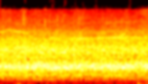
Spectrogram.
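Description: A steady, dense roar of applause and cheering from a large cricket crowd in Kanpur at a one-day international, sustained and fairly loud throughout with no clear individual voices.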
